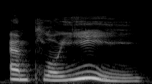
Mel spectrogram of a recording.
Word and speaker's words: employee: Put in the primary stress on the suffix and a secondary stress on the first syllable, and you will have the stress pattern 1, 0, 2. We practice together. So, number 1, employ plus the suffix e, it becomes employee.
